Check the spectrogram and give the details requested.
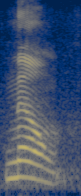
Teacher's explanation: não has a very unique sound in Portuguese because it's a nasal sound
